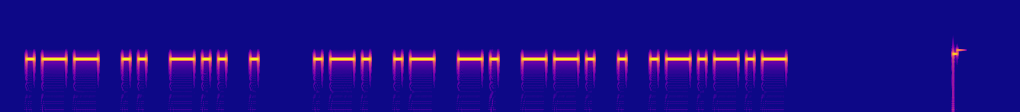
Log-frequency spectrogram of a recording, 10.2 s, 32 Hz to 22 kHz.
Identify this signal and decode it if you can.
Morse code, heard as a keyed tone, about 16 wpm, 700 Hz. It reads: WIDE RANGE.
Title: Sentences from Top 1000 Words - Review Part 6 - 15wpm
